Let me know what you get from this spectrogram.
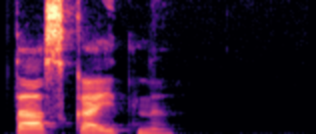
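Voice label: "таскайтны", Komi, female; audio dict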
